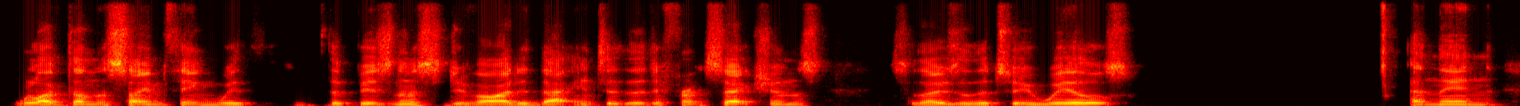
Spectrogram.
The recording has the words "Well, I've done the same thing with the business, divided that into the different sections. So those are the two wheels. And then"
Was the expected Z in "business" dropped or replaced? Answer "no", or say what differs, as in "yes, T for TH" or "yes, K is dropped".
no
